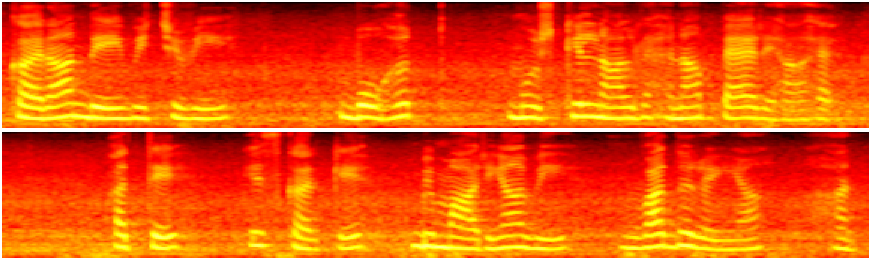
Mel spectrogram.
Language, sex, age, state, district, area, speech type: Punjabi, female, 18-30, Punjab, Fazilka, rural, spontaneous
